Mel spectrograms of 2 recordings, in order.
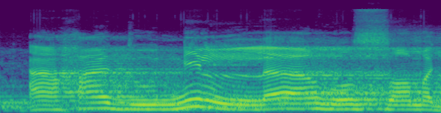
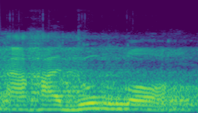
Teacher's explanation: Tapi kalau kita pengen wasol, pengen disambung, maka ahadunnya itu, ini kan tanwin ya. Ahadunnya hilang dunnya. Maka ketika wasol dunnya jadi duni.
